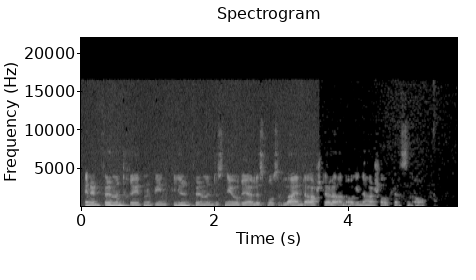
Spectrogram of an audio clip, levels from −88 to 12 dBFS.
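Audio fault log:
3.57–5.64 s overdone noise removal: gated bands near the noise estimate vanish, taking quiet speech detail and leaving twinkling specks and scattered spectrogram dots on blank floor.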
